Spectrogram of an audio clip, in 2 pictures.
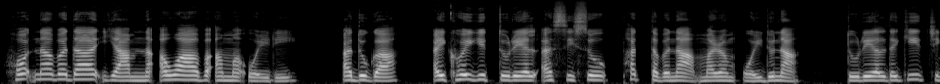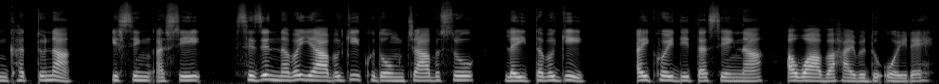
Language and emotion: Manipuri, neutral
